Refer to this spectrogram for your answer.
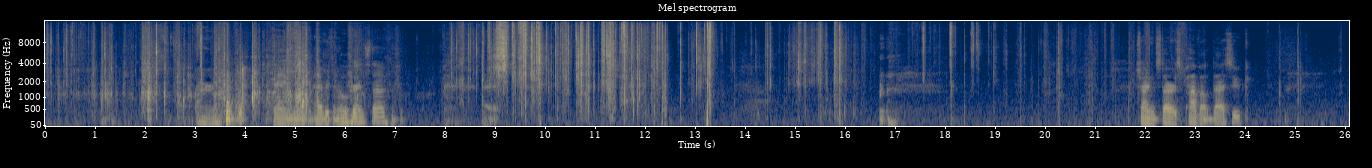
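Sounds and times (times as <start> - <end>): wrapper tearing open: 0.0 - 3.6, 8.1 - 16.4, 17.5 - 19.6
wrapper and cards crinkling: 0.0 - 6.5, 8.0 - 16.6, 17.4 - 21.9.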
